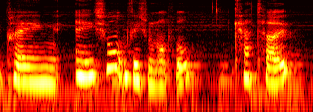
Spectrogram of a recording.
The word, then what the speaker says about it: Cateau: a short visual novel kato i think it's pronounced like gato but it's cat yeah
